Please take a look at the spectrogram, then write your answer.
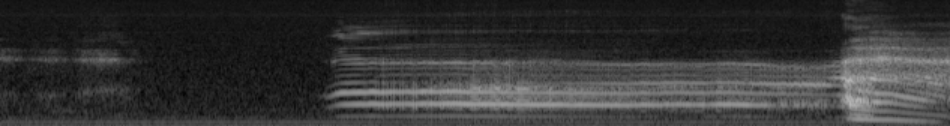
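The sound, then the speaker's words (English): A single long, drawn-out yawn from a person, a steady voiced groan that swells and then breaks into a sighing, falling exhale at the end. “Oh, yeah, that felt good. Who yawned?”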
